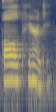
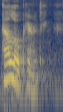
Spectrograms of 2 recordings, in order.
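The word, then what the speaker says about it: alloparenting: amount of what's called all parenting that's yeah i said it wrong aloe parenting aloe is deprived from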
